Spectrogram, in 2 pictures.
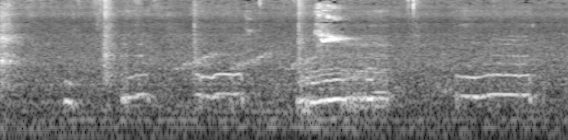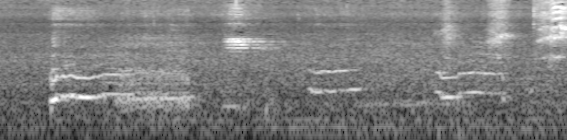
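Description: Anesthetized pit bull-type puppy whimpering and whining in its sleep during ear cropping: a string of short, high whines about once a second, each rising then holding its pitch. It is not awake, just crying under the anesthetic.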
